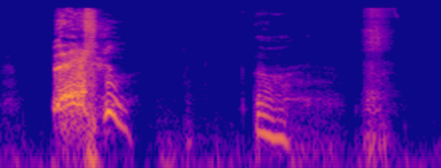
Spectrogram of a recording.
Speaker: bless me thank you huh these are strong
